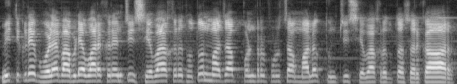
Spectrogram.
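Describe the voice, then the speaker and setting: A man's voice: sits high, fairly even intonation, brisk, pushed and bright. A man doing a humble pleading barber. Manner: pleading, earnest, emotional. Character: humble devoted male barber, pleading servant.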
